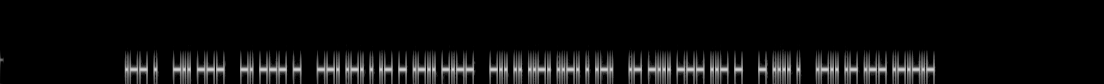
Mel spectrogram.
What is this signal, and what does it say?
Morse code, heard as a keyed tone, about 50 wpm, 700 Hz. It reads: WE DO NOT GREATLY DIFFER ABOUT THE LAW.
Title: Sentences from Top 1400 Words 50wpm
